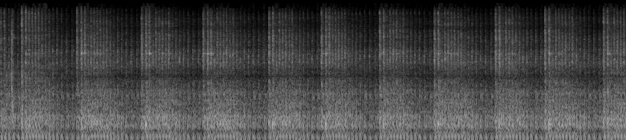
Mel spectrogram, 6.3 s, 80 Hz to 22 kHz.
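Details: Troy-Bilt lawn mower after valve clearance adjustment, owner concerned by oil and black deposits on the old spark plug: engine swells and sags about every half second, hunting near 100 a minute; surging, uneven running.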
